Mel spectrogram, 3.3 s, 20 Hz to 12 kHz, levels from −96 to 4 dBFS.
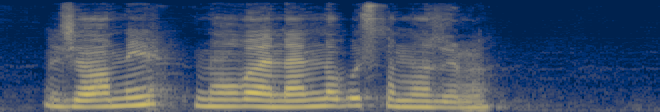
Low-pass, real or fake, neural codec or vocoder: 10.8 kHz; fake; codec, 44.1 kHz, 1.7 kbps, Pupu-Codec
